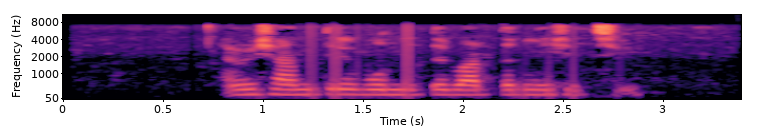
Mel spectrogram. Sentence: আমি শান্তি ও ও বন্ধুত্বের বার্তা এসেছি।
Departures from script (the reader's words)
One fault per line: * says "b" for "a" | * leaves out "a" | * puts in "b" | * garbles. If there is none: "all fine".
* leaves out "ও"
* puts in "নিয়ে"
